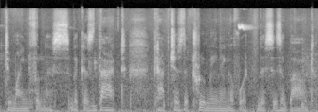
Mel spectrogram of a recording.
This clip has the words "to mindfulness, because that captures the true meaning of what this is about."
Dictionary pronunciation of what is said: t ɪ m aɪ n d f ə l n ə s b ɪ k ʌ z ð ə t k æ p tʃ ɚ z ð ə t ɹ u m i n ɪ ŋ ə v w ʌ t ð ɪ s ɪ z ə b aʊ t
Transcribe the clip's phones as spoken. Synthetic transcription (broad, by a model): t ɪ m aɪ n d f ə l n ə s b ɪ k ʌ z ð ə t k æ p tʃ ɚ z ð ə t ɹ u m i n ɪ ŋ ə v w ʌ t ð ɪ s ɪ z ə b aʊ t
